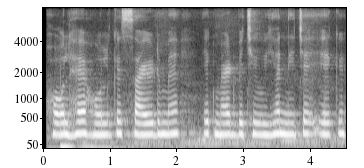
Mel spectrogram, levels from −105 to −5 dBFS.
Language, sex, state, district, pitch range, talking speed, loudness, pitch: Hindi, female, Bihar, Patna, 200-215 Hz, 170 wpm, -13 LUFS, 205 Hz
